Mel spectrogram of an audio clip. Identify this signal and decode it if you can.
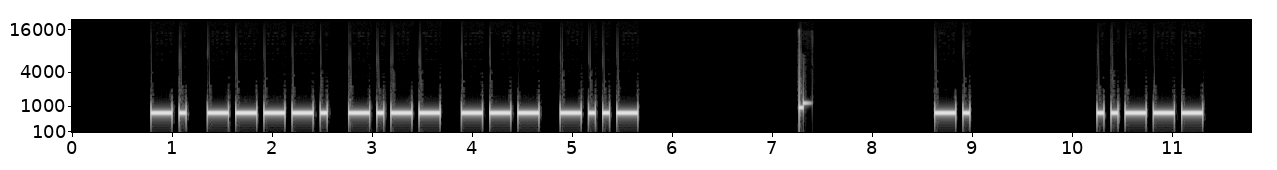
Morse code, heard as a keyed tone, about 17 wpm, spaced as for 12 wpm, 700 Hz. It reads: N9YOX N2
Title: USA Call Signs - 5 Characters - 6x Character Spacing - 17wpm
